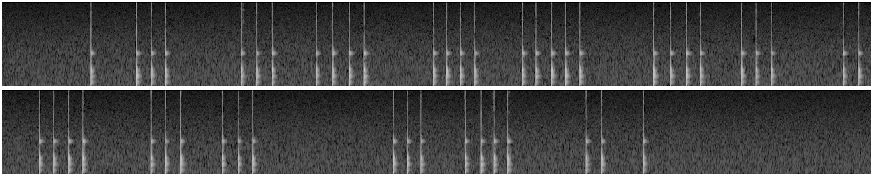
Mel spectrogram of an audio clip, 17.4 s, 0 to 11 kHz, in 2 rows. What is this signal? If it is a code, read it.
Tap code, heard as knocks on wood, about 7 knocks a second. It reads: COUSIN OF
